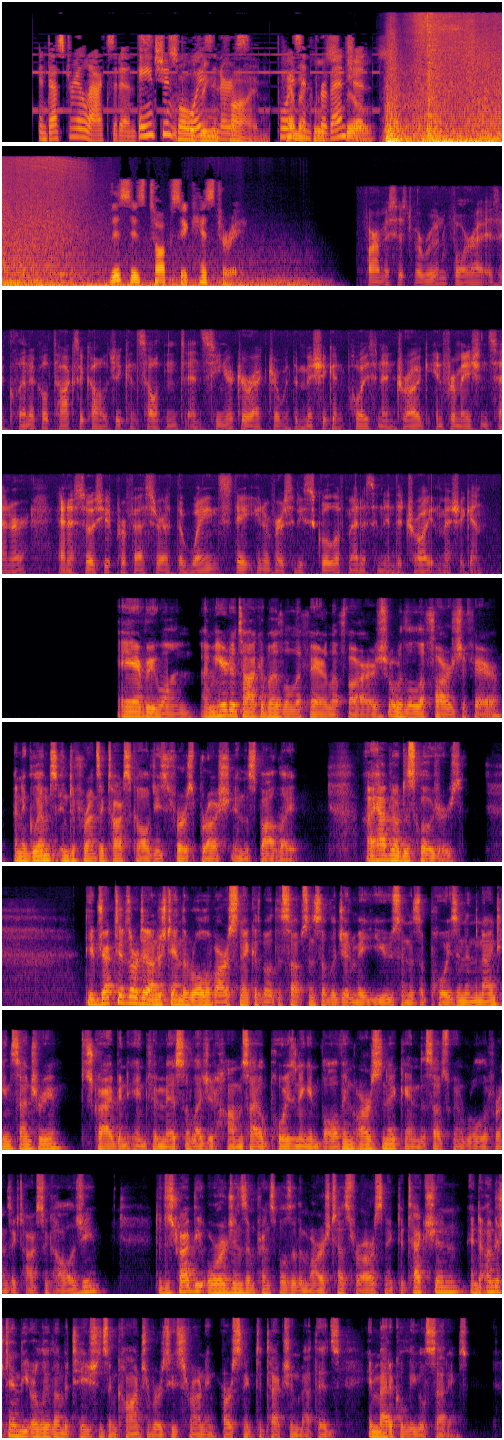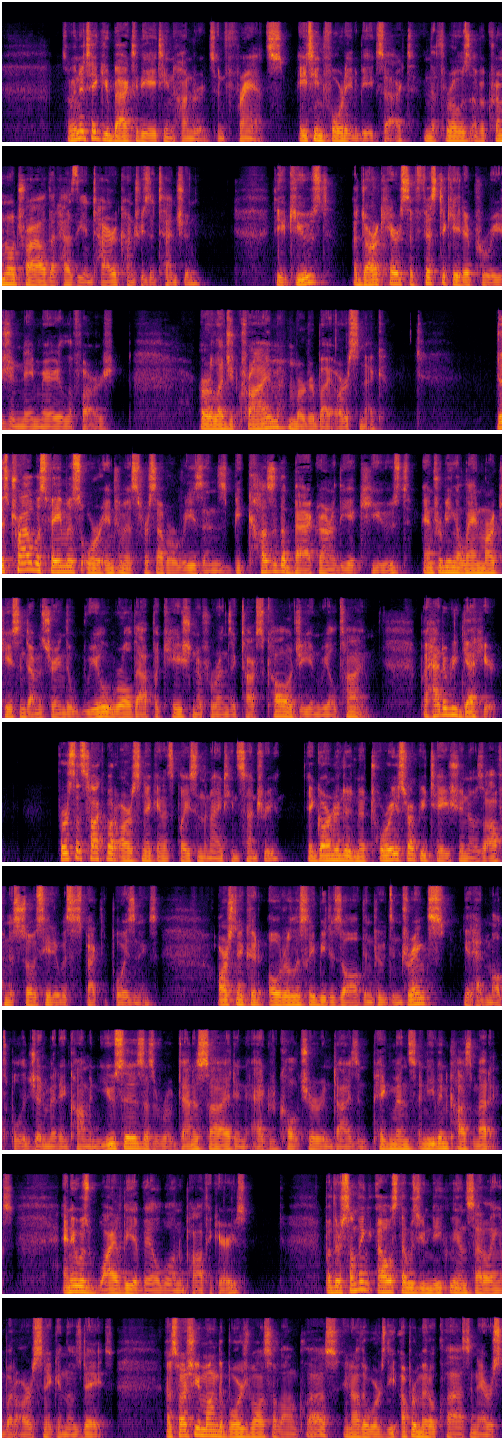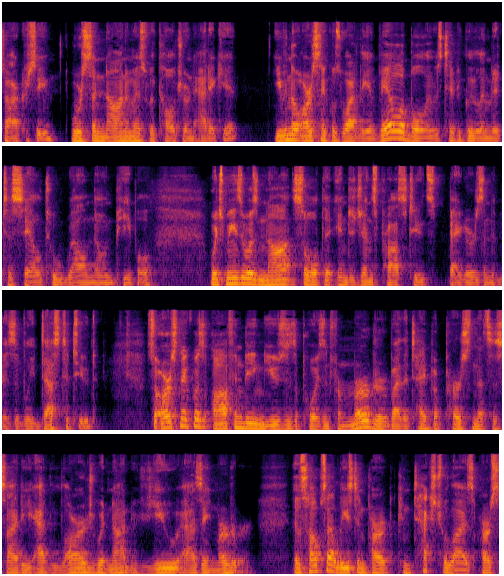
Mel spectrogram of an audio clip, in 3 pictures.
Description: Toxic History! is a narrative medicine lecture series where medical experts tell you stories from the history of poison.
